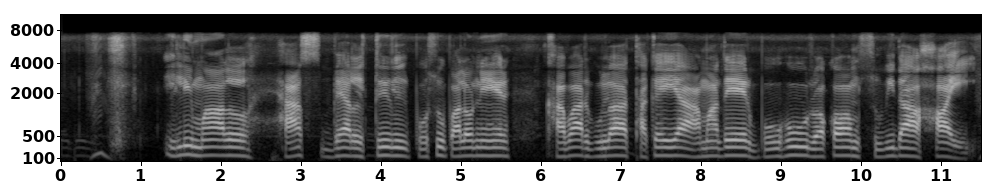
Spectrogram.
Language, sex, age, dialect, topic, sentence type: Bengali, male, 25-30, Jharkhandi, agriculture, statement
